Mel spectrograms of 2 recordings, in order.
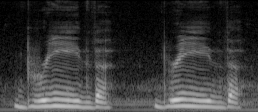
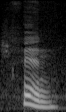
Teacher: And the voiced is in the verb breathe, breathe. It's like there's a buzzing sound. You really hear it and your tongue is on your teeth. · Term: voiced TH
